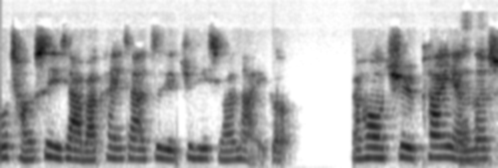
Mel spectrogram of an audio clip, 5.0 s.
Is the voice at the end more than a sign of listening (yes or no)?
no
